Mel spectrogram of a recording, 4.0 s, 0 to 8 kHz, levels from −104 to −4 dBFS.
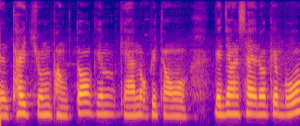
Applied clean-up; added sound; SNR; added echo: none; none; none; none.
